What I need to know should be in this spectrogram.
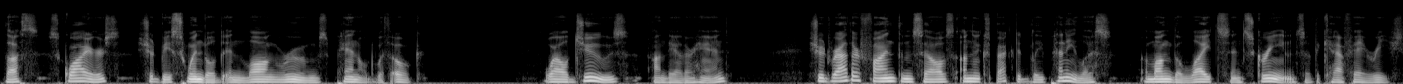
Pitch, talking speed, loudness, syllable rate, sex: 120 Hz, 135 wpm, -19 LUFS, 4.4 syllables/s, male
